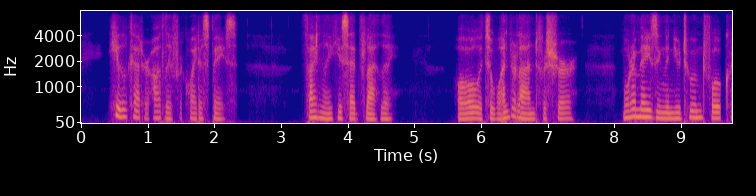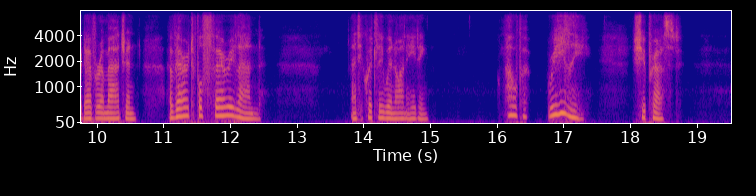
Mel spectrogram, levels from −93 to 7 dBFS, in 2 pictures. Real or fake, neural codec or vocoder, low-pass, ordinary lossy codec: fake; codec, 16 kHz in and 24 kHz out, 0.6 kbps, FocalCodec, streaming, 4096 codes; 7.2 kHz; Opus, 24 kbps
